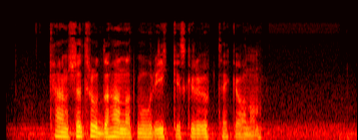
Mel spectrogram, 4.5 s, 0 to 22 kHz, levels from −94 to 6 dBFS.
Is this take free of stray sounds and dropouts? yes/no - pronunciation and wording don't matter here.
yes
